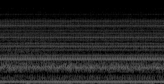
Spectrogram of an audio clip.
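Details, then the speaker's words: Fluval FX6 aquarium canister filter right after first maintenance (about a tablespoon of sand found inside): constant harsh electric buzz with steady high hum from the motor, previously silent; owner suspects sand in motor, unconfirmed. "anyway that's what it sounds like they went from absolutely quiet for me cleaning it into making this horrendous sound"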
